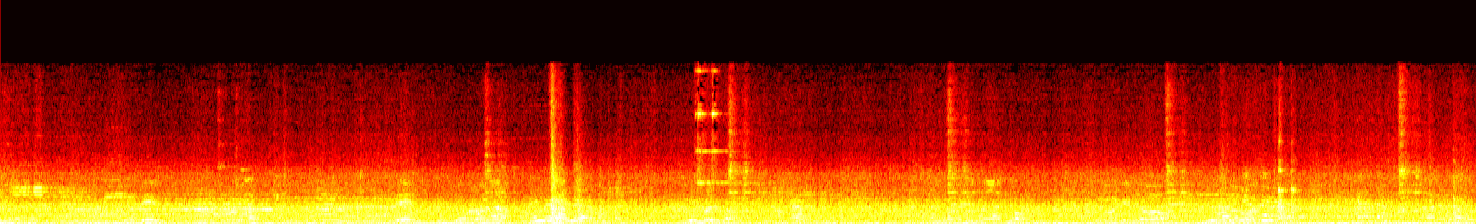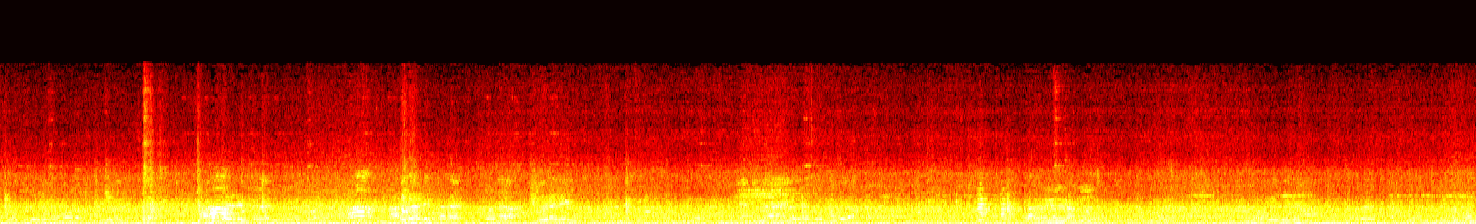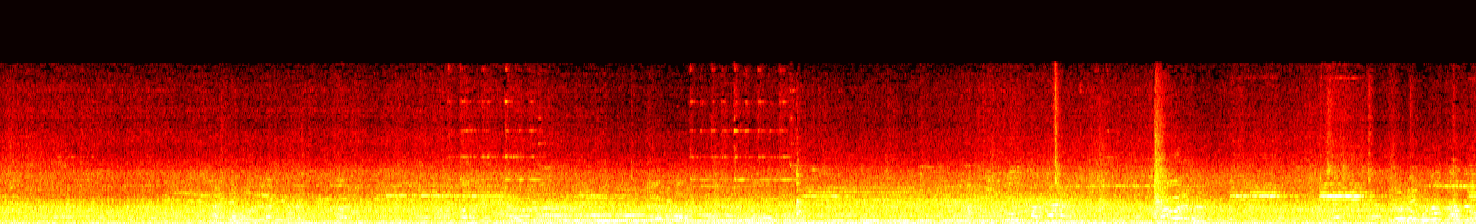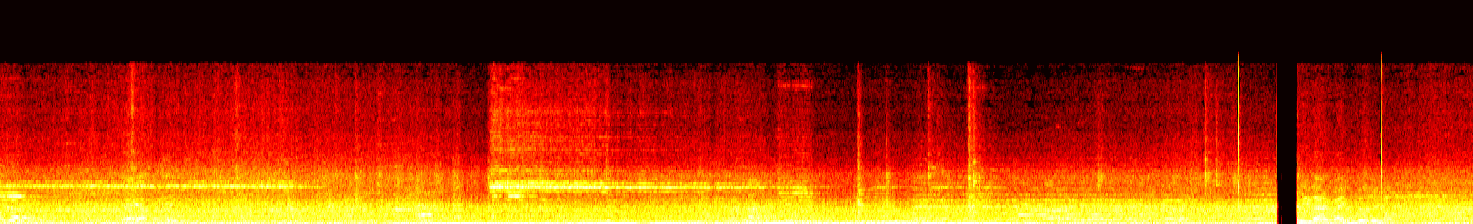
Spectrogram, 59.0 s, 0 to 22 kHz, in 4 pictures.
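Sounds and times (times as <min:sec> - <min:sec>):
traffic rumble: 0:00.0 - 0:59.0
vehicle horn: 0:35.0 - 0:36.9, 0:49.2 - 0:52.5.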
